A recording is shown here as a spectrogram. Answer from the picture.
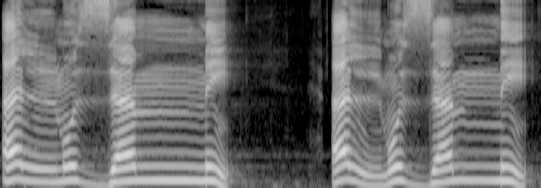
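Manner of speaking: slow "المزمي" with a long hummed doubled m; held ghunna. Shown as a demonstration. Teacher spelling the syllables, held nasal m in "المزمي". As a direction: hum on the m of "المزمي", then release to mi. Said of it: "ميم غنة شدة كسرة".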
